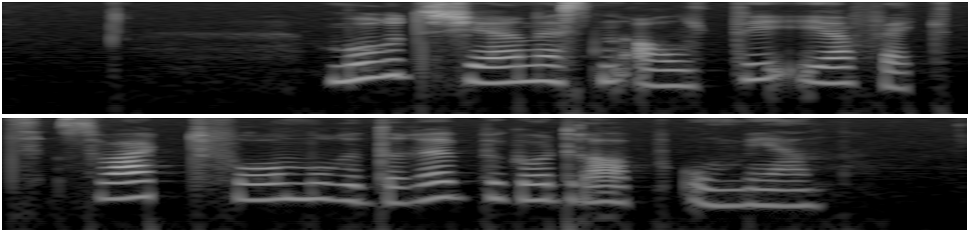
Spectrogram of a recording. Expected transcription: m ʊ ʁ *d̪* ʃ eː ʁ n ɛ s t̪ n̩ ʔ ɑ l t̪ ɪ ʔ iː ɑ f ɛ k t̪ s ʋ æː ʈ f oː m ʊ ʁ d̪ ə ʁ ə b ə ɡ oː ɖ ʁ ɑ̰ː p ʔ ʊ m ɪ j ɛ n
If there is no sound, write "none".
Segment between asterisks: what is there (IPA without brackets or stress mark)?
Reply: d̪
